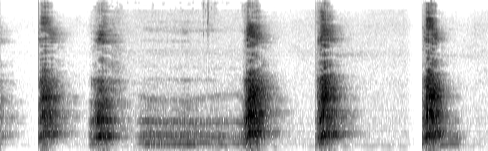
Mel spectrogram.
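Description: A dog barking: five loud single barks at uneven intervals, with a lower, steady growl of about a second and a half leading into the third bark.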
